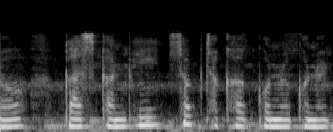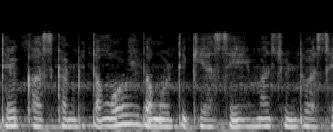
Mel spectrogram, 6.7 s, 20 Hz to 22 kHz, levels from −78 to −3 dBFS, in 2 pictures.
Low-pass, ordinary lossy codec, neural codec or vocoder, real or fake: none; none; codec, 16 kHz, 16 kbps, FreqCodec, smaller model; fake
